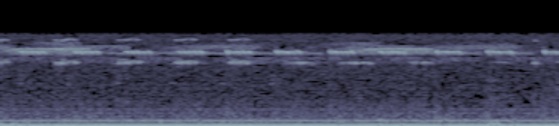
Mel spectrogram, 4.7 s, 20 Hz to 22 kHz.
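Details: Brief stretch of cricket chirping from the wilderness of eastern Botswana at night, 2:30 AM on 21 May: sharp high pulses at a quick, even pace over a low constant hum.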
